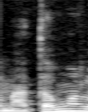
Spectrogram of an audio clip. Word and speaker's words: Matomo: Aquí hay alguien que se ha puesto mucho las pilas, que son los de eh, Matomo, ¿lo digo bien? Sí.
